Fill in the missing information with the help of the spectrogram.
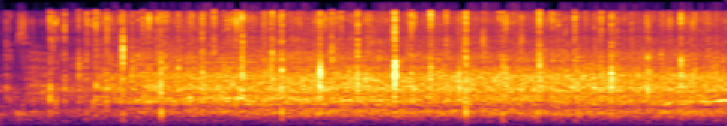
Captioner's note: audience applauding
